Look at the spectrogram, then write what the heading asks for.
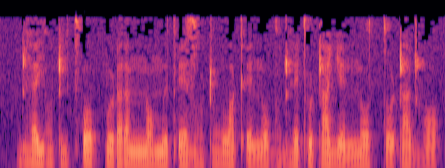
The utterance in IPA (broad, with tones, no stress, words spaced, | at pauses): ɖʱɛ˧ jɔ̤˧ʈi̤˨ t͡sʼo˦˨pːu˧ɽɐ˦ɾɐ˨ nːɔ˧ mɨ˨tʼe˨ zɔ̤˧ʈo̤˦ lˠɘ˨kʼe˨no˨˦ ɡɔ̤˨ɖʱe˦tʼu˨ ʈa˦ʎe˨nːo˧tːo˨ ʈa˧ɖʱɔ˨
